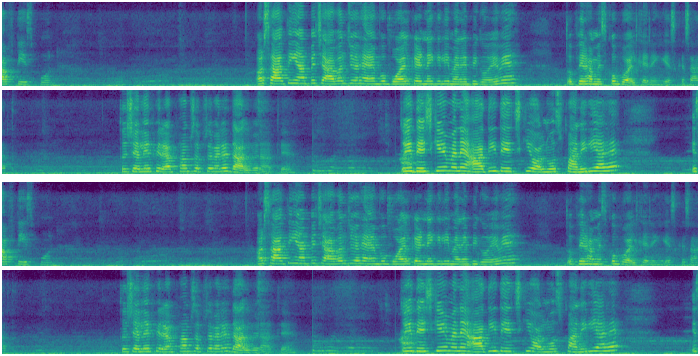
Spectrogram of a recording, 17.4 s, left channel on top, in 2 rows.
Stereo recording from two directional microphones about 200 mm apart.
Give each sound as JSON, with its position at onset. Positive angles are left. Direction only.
{"t": 3.2, "sound": "a woman's voice", "side_deg": 45}
{"t": 6.2, "sound": "a woman's voice", "side_deg": 0}
{"t": 7.0, "sound": "a woman's voice", "side_deg": 45}
{"t": 10.2, "sound": "a woman's voice", "side_deg": 45}
{"t": 13.7, "sound": "a woman's voice", "side_deg": 45}
{"t": 14.8, "sound": "a woman's voice", "side_deg": 0}
{"t": 15.7, "sound": "a woman's voice", "side_deg": 45}
{"t": 16.0, "sound": "a woman's voice", "side_deg": 0}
